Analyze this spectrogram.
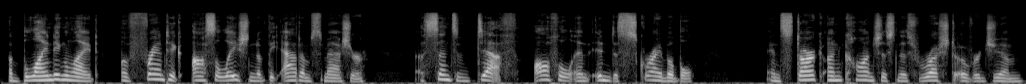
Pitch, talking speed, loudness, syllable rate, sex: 175 Hz, 130 wpm, -22 LUFS, 4.7 syllables/s, female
